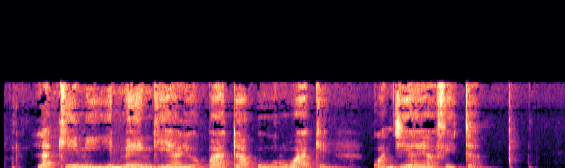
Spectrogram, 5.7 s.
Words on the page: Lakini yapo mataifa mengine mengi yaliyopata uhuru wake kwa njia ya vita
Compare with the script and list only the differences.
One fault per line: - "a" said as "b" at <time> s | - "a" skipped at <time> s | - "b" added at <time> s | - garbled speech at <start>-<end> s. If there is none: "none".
- "yapo mataifa mengine" skipped at 1.1 s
